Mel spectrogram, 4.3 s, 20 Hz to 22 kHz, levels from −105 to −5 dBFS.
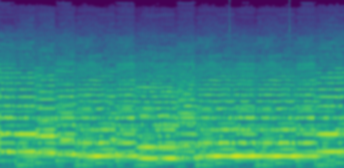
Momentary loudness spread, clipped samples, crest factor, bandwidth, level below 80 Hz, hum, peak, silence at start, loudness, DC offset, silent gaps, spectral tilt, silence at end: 4 LU; under 0.1%; 12 dB; 11.5 kHz; -58 dBFS; none; -6 dBFS; 0 s; -18 LUFS; under 0.1%; none; -5 dB/octave; 0 s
